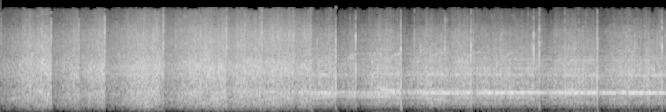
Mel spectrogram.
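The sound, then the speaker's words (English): A large football stadium crowd gives a minute's applause for Jimmy Greaves, starting and ending on the referee's whistle: a dense, continuous wash of clapping from many hands, with a faint sustained tone emerging partway through. “There will now be a minute's applause, which will start and end on the referee's whistle.”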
